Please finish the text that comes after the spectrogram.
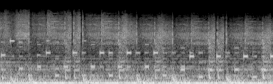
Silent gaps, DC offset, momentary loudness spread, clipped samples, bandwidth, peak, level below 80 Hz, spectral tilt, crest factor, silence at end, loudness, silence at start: none; under 0.1%; 1 LU; under 0.1%; 11.5 kHz; 0 dBFS; -10 dBFS; -5 dB/octave; 8 dB; 0 s; -11 LUFS; 0 s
